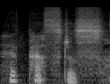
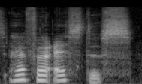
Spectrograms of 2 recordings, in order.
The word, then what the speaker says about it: Hephaestus: Hepastus. How do you say that? Hephaestus.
